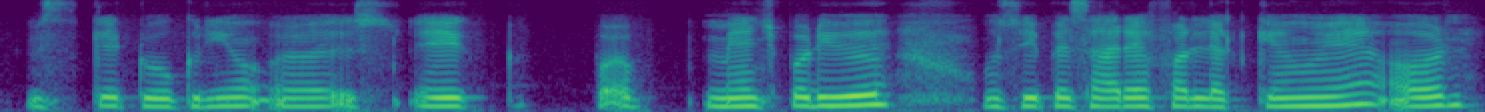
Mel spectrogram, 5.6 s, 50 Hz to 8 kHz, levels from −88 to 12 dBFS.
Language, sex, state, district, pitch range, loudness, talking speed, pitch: Hindi, female, Uttar Pradesh, Lalitpur, 215-225 Hz, -16 LUFS, 205 wpm, 220 Hz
